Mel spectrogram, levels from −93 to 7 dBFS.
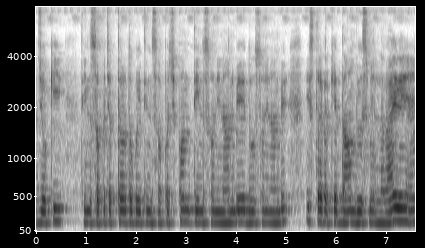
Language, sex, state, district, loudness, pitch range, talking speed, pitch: Hindi, male, Jharkhand, Deoghar, -20 LUFS, 150-160 Hz, 190 wpm, 150 Hz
